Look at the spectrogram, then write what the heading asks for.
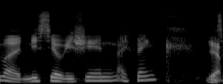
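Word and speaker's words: Nisio Isin: Nisio Ishin, I think. Yep. That's how you pronounce it.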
